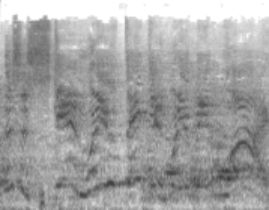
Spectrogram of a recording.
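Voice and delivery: very high, exasperated yelling; hammed-up outrage at a stupid question; indignant outburst. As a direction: shriek it in comic disbelief. Acted argument, indignation builds.

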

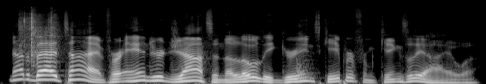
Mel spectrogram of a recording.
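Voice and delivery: ordinary delivery

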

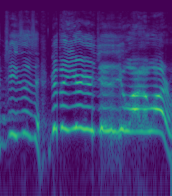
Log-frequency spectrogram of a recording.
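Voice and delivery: loud, high, overjoyed call to Jesus; excited shout. Retold or imitated. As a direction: shout it out in giddy relief. Peter's excited cry to Jesus.

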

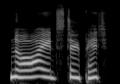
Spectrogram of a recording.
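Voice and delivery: lightly voiced tough boy; street boy. A narrator's reading. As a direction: snap back like a scared kid. Frightened street boy answers monster.

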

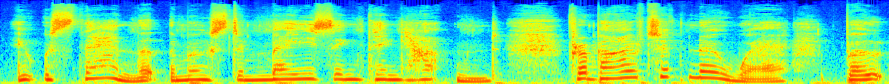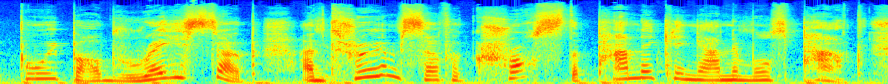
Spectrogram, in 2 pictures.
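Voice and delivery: usual speaking voice

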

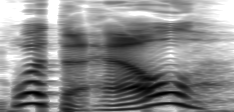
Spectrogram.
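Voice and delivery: loud, high "What the hell?"; exclaiming. Real, not acted. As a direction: blurt it out in disbelief. Exclaiming award category name.

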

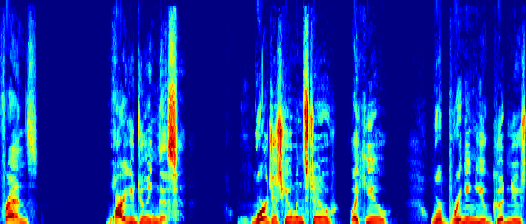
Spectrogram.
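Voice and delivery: a half-hammed plea to stop them; mild mock shout. Preacher voicing Paul calling out to the crowd, mock shout. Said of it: "rushed into the crowd shouting".

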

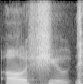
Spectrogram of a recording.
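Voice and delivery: ordinary talk, nothing marked

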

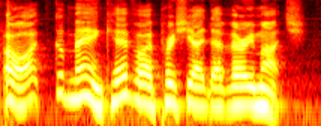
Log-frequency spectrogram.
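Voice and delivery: ordinary talk, nothing marked

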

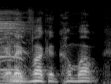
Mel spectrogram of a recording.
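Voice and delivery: ordinary delivery

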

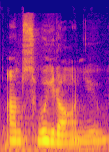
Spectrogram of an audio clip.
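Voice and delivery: slow, lightly imitated country accent; attempted country accent. Recalling what the boyfriend would always say, attempted country accent. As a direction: try out a boyfriend's country drawl, not quite getting it. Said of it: "like, a deep country accent".

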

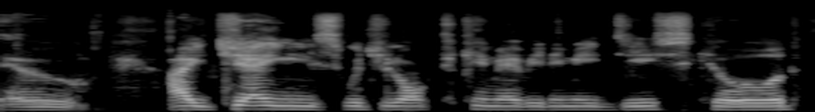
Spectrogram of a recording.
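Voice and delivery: low, hammed-up English accent; mock English accent. Teasing Jings as his leering admirer, mock English accent. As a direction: leer in a put-on English accent. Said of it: "how do you do an English accent?".

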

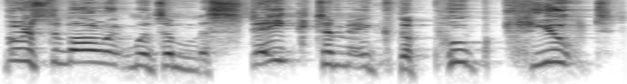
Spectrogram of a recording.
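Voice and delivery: high, slow, outraged prissy voice; scandalized committee member. Retold or imitated. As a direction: clutch your pearls in a shocked high voice. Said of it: "It's just like".

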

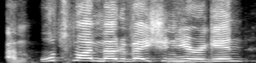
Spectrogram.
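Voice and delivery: mock Oxford English actor, climbing high and quick; imitated Oxford thespian, politely interrupting; Oxford actor accent. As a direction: put on a posh Oxford accent that rises as he asks. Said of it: "he's got this perfect Oxford".

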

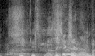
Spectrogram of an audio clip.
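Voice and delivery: high, loud, slow answer through laughter; real giggling reply; laughing answer. Real, not acted. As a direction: blurt it out mid-laugh. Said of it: "How big is your spatula".

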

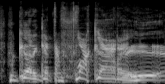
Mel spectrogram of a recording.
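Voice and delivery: high, strained escape plea; acted panic. Dragging a friend up the stairs, high and panicked.

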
